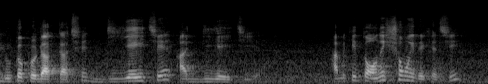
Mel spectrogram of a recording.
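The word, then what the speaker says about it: DHEA: আচ্ছা, প্রোডাক্টের ব্যাপারে খুব বেশি কিছু বলবো না, সব কোম্পানি সব ট্রেনিংয়ে বলা থাকে, কিন্তু correct pronunciation of product name is important. যেমন গাইনিতে দুটো প্রোডাক্ট আছে, ডিএইচএ আর ডিএইচইএ।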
